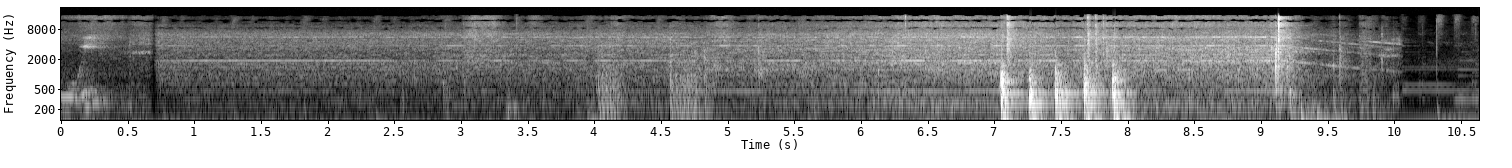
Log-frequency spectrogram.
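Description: A quick run of about seven sharp knocks on wood within a second, over a steady room hum, with two softer thuds a few seconds earlier.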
